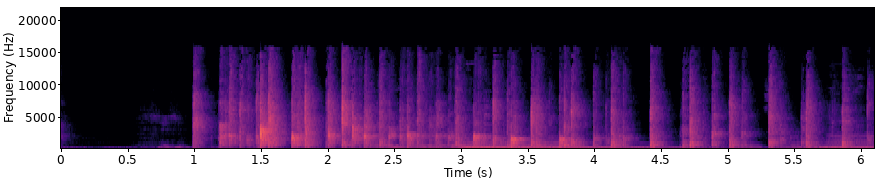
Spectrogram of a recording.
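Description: A small audience clapping at the end of an acoustic song, starting about a second in. An acoustic guitar rings steady low notes under the applause from about halfway.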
